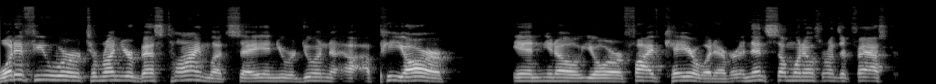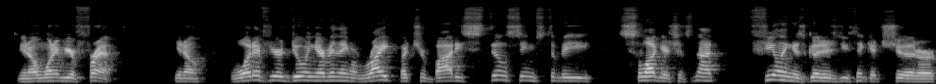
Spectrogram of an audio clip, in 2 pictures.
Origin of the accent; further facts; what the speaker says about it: Iowa, United States; I grew up in Iowa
